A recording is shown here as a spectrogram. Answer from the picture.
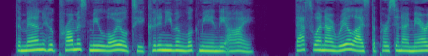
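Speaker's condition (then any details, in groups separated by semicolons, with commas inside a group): No condition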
